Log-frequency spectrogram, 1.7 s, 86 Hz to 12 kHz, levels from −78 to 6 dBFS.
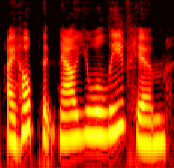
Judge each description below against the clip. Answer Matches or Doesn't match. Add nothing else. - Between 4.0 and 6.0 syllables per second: Matches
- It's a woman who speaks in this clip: Matches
